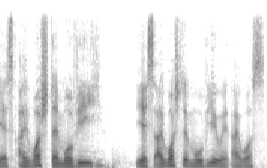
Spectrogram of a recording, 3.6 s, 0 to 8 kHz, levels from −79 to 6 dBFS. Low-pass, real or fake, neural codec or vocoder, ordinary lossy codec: 7.2 kHz; fake; codec, 16 kHz in and 24 kHz out, 0.6 kbps, FocalCodec, streaming, 2048 codes; none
